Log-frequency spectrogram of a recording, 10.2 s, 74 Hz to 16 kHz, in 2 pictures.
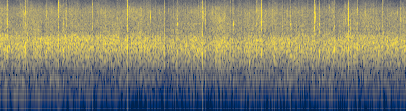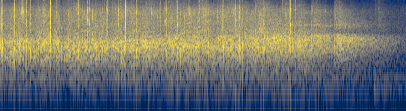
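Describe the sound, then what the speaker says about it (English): At the 2014 BPC Youth Summit, an audience gives the young men a sustained round of applause, a loud, dense, even roar of many hands lasting about nine seconds before tapering off. "I would like for us all to please give these young men a round of applause."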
